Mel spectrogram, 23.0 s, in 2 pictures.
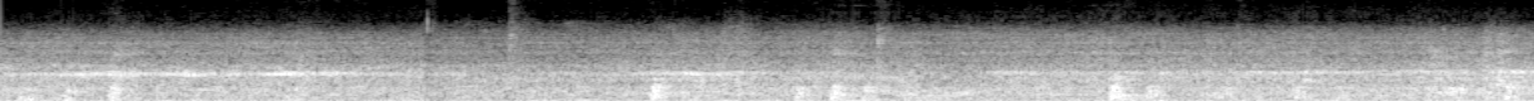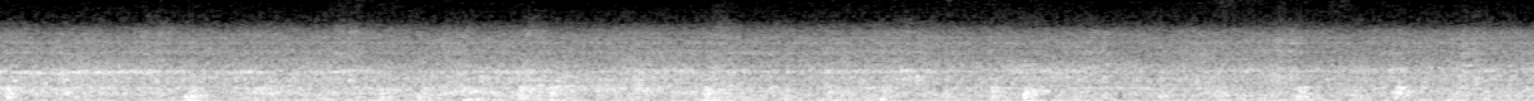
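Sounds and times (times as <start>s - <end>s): railcar engine rumble: 0.0s - 23.0s.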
